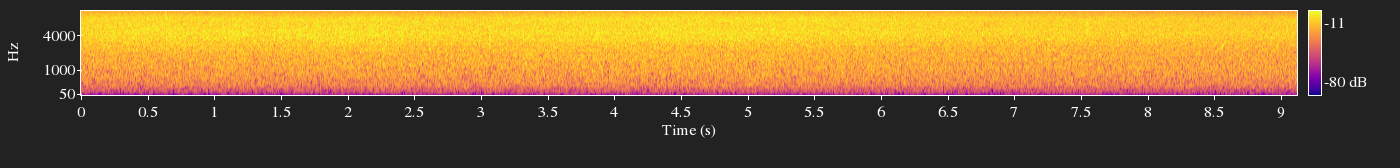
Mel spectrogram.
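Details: Continuous hissing noise like heavy rain or a rushing stream, with no animal voice heard.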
